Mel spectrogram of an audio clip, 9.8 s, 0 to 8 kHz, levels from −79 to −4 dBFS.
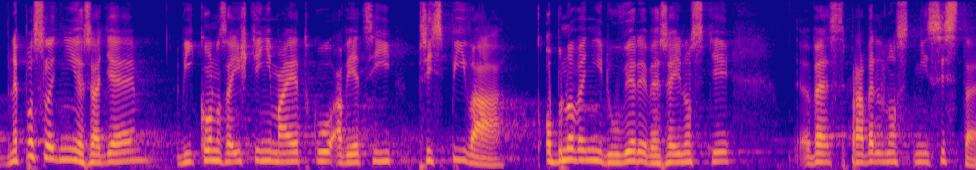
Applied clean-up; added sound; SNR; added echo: none; none; none; none.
